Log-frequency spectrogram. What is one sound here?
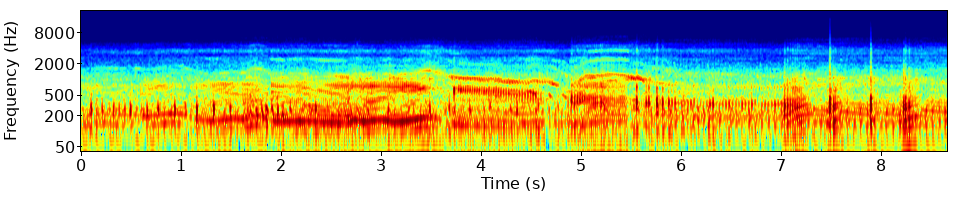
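A second motorcycle engine revs loudly as it climbs a slope nearby.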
